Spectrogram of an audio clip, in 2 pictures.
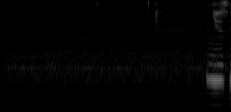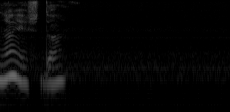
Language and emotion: Russian, sad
